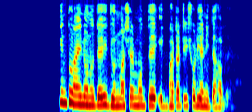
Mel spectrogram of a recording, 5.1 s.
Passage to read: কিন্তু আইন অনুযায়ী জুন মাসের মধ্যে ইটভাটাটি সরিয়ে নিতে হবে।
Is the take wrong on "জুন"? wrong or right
right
